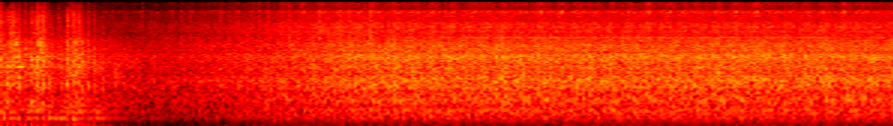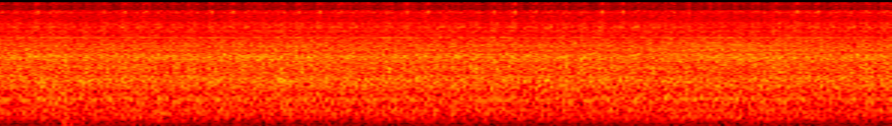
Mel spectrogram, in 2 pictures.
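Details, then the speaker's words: Audi Cabriolet diesel, freshly rebuilt engine, first start after priming oil and fuel and refitting injectors: catches, then settles into a loud, raw, hissy clatter. Unmuffled because the turbo downpipe is not connected to the exhaust line. "c'est normal parce que la descente de turbo n'est pas raccordé à la baisse de la ligne"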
